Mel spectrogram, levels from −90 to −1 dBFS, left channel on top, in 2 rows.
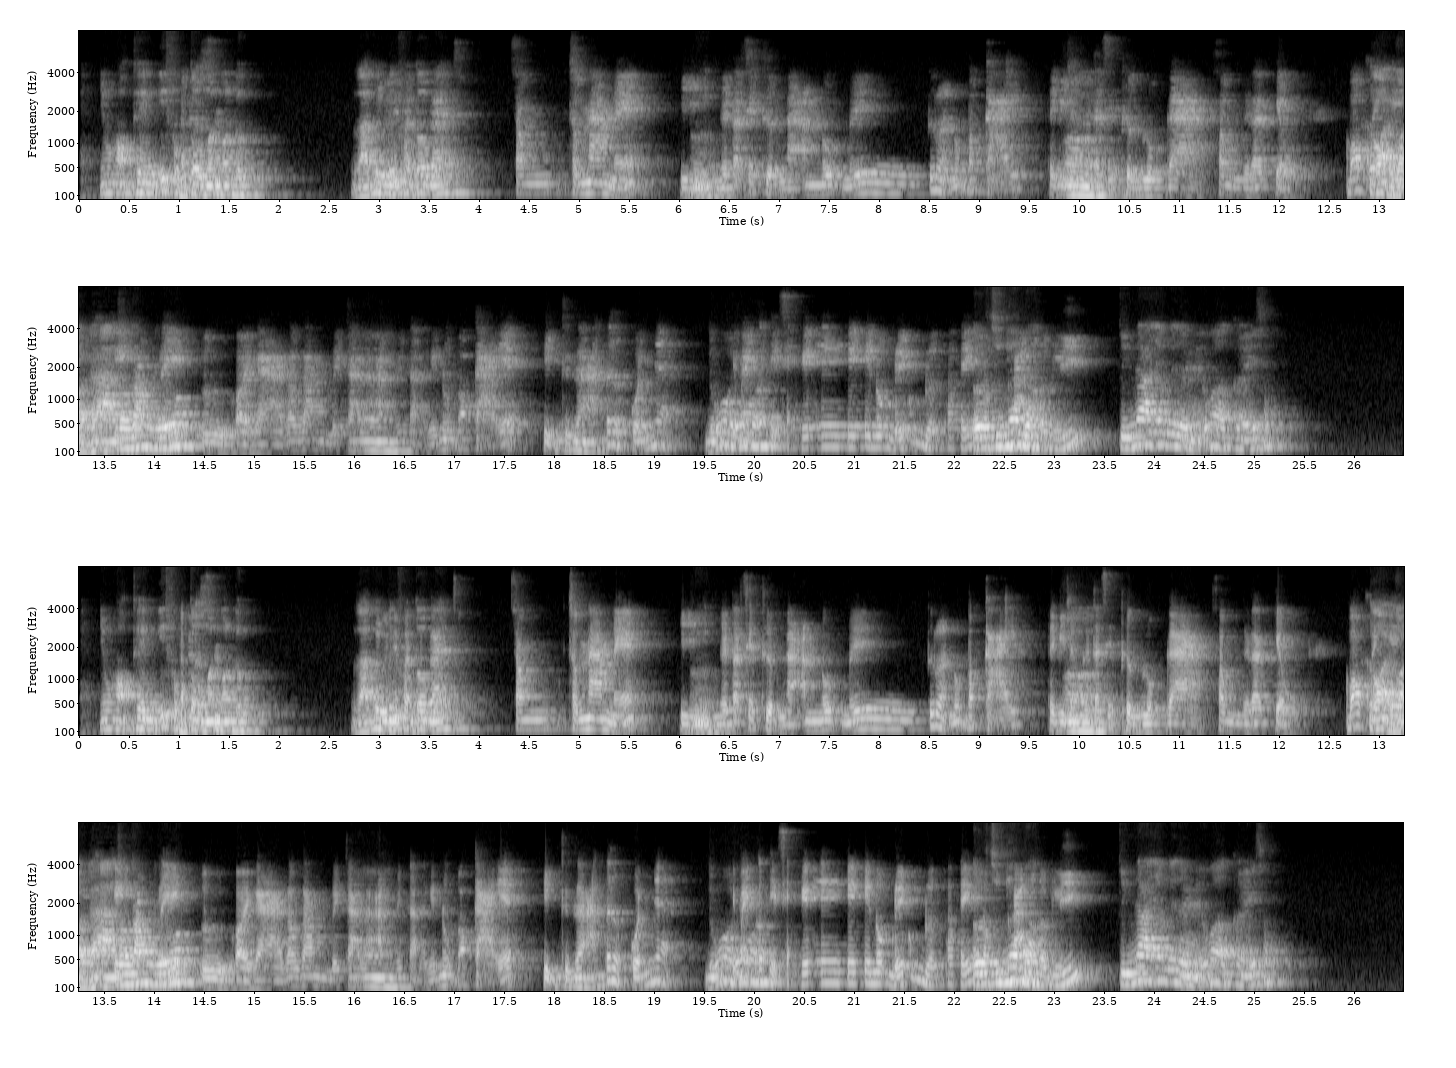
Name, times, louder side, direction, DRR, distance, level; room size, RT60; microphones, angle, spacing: voice 1, 0.2-1.7 2.7-3.7 6.1-6.3 9.8-10.2 12.9-14.3 15.9-16.4 18.0-18.3 19.5-20.1 22.2-22.8 23.7-25.1, right 1 dB, 25° right, 0 dB, 1.1 m, -19 dB
voice 2, 1.1-1.5 3.0-3.7 4.3-5.6 6.0-9.4 9.7-17.6 17.9-19.2 19.8-23.3 24.2-24.5, right 4 dB, 60° right, 6 dB, 0.4 m, -25 dB
5.3 x 3.8 x 5.4 m, 0.74 s
head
